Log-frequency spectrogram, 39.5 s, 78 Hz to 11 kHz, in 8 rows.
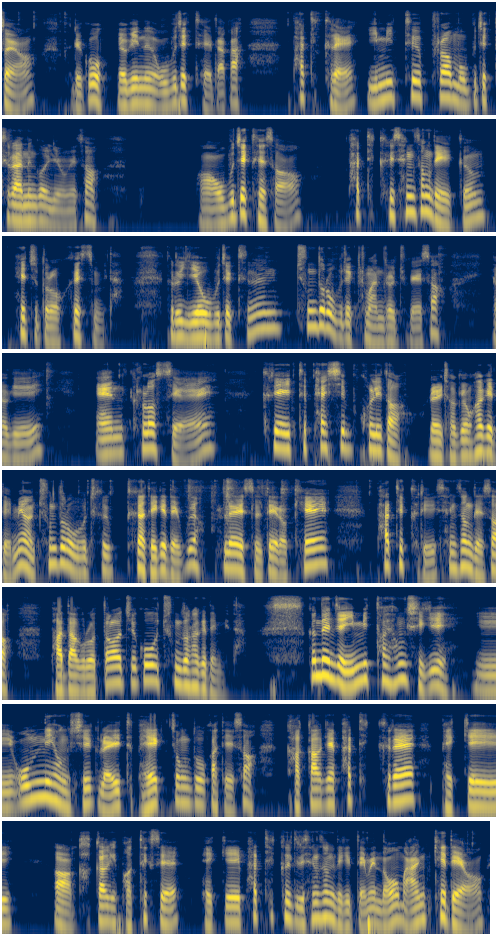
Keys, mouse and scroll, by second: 0.1 alt+right click, 2.8 click, 2.9 alt+right click, 5.3 alt+click, 5.3 alt+right click, 9.0 alt+click, 9.0 alt+right click, 11.5 drag, 15.8 click, 17.7 click, 18.5 alt+click, 20.5 click, 20.7 alt+click, 21.7 alt+click, 23.3 alt+click, 26.6 alt+click, 28.4 alt+click, 34.1 click, 39.2 click.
